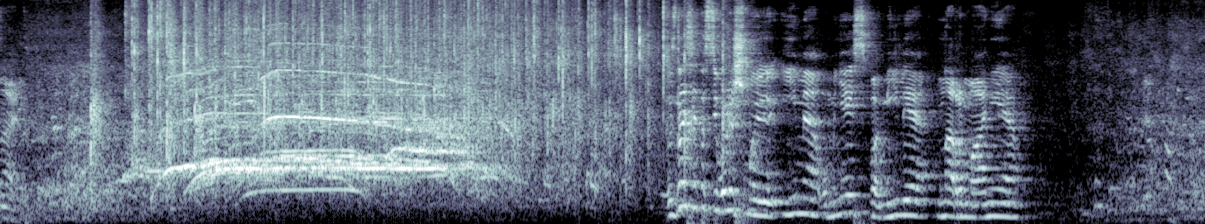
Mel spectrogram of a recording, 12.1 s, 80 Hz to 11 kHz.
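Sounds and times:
audience cheering: 0.8 - 6.8
audience applauding: 0.8 - 7.4.

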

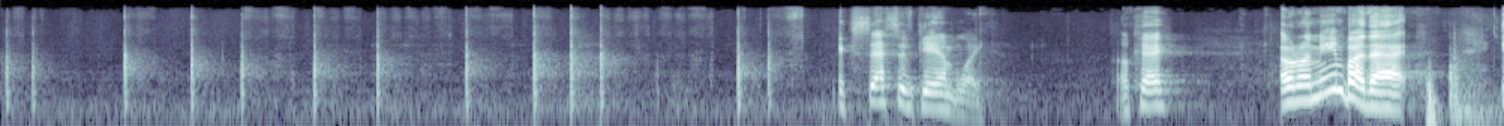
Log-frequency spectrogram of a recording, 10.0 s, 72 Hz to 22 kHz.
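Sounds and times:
chalk tapping and scratching: 0.0 - 5.5.

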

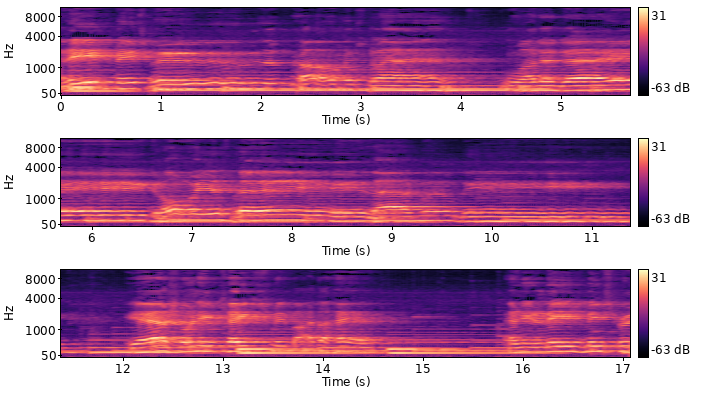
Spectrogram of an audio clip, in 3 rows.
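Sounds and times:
man singing a gospel hymn: 0.0 - 14.8, 15.8 - 17.0.

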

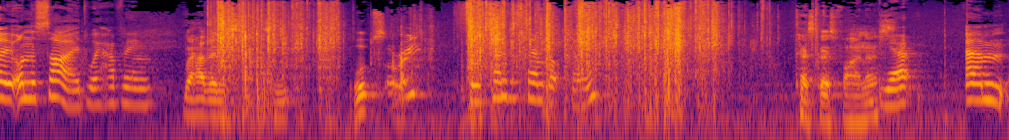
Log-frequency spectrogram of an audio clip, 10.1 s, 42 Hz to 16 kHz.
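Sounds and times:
plastic bag crinkling: 2.1 - 3.6, 4.6 - 8.4.

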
